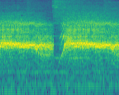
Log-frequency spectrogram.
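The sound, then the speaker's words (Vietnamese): Women scream in terror, a loud, sustained, high shriek that breaks off briefly in the middle and then resumes. “Họ cùng kêu thét lên.”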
